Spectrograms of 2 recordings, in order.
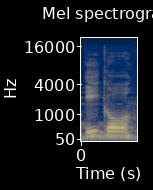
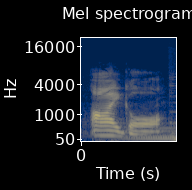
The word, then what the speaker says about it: Igor: He meets Igor. No, it's pronounced Igore.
